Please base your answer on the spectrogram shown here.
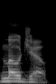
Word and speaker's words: Mojo Nixon: I have not heard of Moho Nixon. I will now look up. Well, I can't do it on stream. Pronounce Mojo. Oh, okay. Mojo Nixon.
